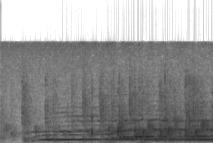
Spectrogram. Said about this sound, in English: I know you guys all have a lot of fans in the audience, so everyone please cheer and clap.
